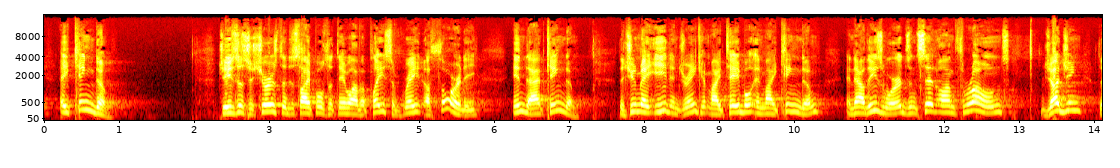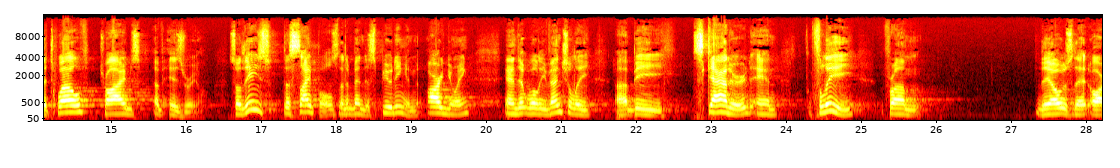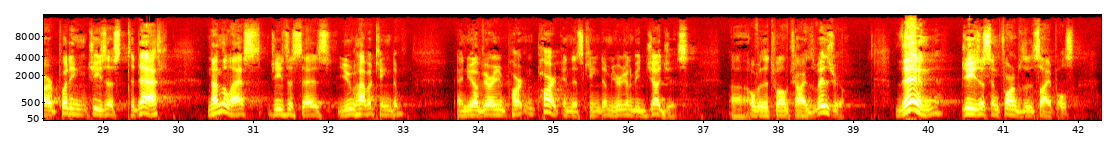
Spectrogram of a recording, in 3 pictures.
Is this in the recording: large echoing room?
yes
